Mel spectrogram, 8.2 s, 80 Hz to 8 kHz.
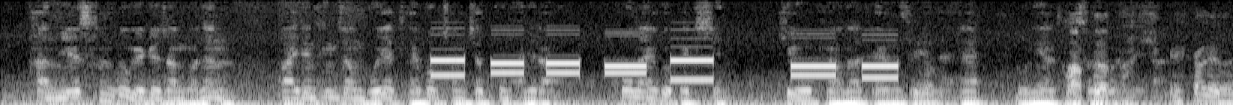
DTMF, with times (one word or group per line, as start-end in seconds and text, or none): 2.9-4.8 900*3
5.3-6.0 74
